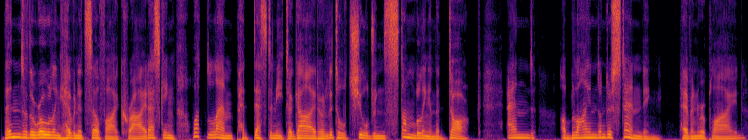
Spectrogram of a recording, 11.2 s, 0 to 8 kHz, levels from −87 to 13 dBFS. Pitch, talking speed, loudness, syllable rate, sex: 135 Hz, 145 wpm, -17 LUFS, 4.2 syllables/s, male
